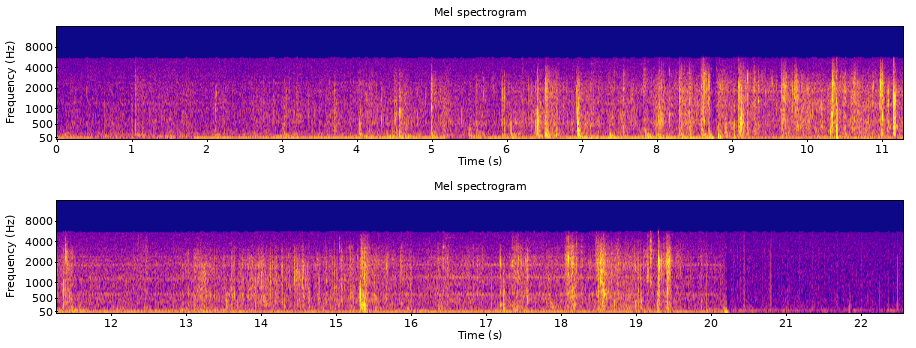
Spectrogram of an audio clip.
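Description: Horse's hooves clopping irregularly on a stony trail, growing louder toward the middle and again near the end, over the steady hiss of an old film soundtrack.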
